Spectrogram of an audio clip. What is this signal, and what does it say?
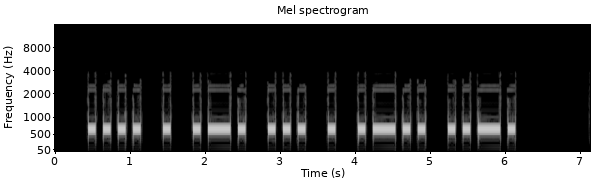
Morse code, heard as a keyed tone, about 12 wpm, 650 Hz. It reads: HERSELF
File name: 01-Chapter-01 12 WPM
